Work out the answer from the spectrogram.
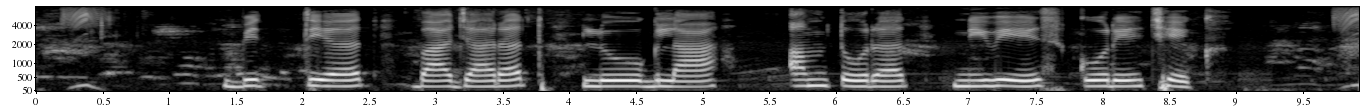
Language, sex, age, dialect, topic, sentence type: Magahi, female, 18-24, Northeastern/Surjapuri, banking, statement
